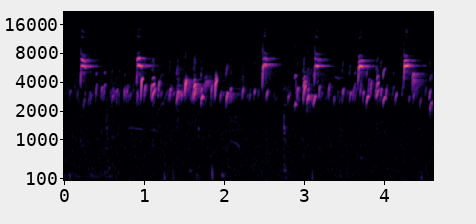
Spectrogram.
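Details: European goldfinch twittering song, played to stimulate a caged male goldfinch to sing: fast, liquid chattering notes with bright high tinkling phrases recurring roughly every second, continuous and without pauses.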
